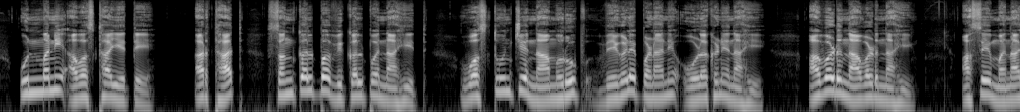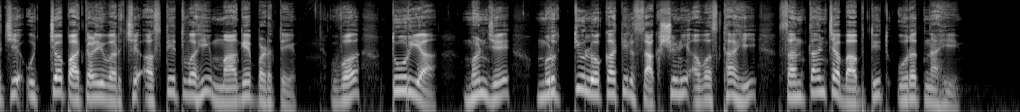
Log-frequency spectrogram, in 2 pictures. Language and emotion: Marathi, neutral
